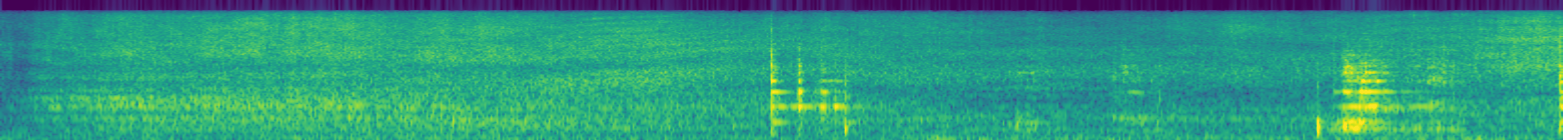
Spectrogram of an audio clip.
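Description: Peas and chopped beans boil in water in a pan, cooking filling for veg samosas: a steady bubbling hiss runs throughout, broken near the middle and end by a few sharp clinks and scrapes of stirring.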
